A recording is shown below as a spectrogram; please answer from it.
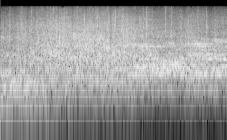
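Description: An audience clapping, mixed with voices from the crowd.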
